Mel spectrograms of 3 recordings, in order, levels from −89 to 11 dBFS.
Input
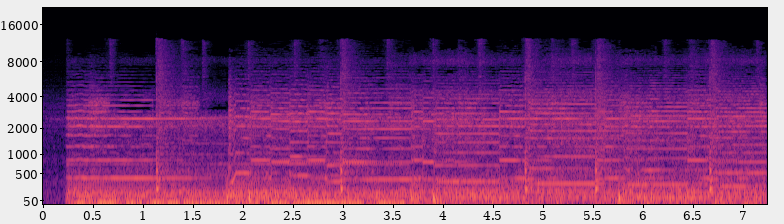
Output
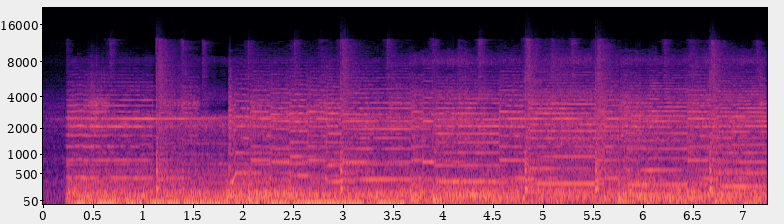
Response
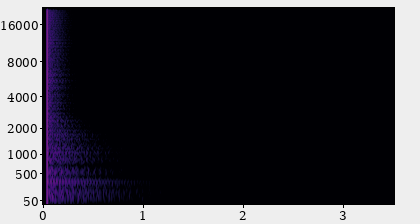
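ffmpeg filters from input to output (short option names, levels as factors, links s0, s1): -filter_complex "[0:a]asoftclip=type=tanh:threshold=0.15,asplit=2[s0][s1];[1:a]atrim=start_sample=2205[s2];[s1][s2]afir=irnorm=-1:irlink=0,volume=1.33[s3];[s0][s3]amix=inputs=2:normalize=0,volume=1.26"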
